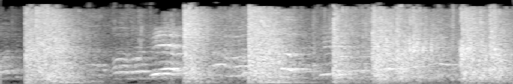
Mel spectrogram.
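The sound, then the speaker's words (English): Members of Al Shabaab smash a shrine to pieces in Kismayo, southern Somalia: heavy blows crash into the masonry again and again, about five loud impacts at uneven intervals, with men's voices calling out between the strikes. “This is how members of Al Shabaab treat the shrines of those they opposed.”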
